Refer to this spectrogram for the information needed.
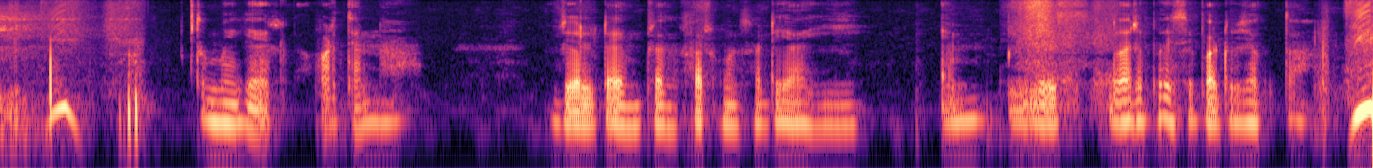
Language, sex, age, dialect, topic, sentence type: Marathi, male, 18-24, Varhadi, banking, statement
